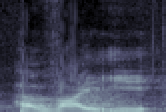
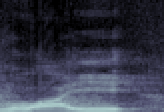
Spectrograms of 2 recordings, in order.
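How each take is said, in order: First: It is said the local island way. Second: It is said the everyday English way.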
